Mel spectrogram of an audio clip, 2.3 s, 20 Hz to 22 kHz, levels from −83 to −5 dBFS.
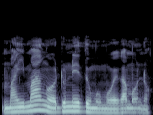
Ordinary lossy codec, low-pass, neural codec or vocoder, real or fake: none; 7.2 kHz; none; real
